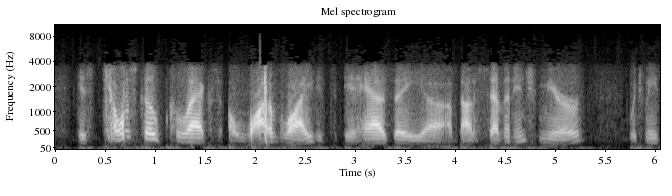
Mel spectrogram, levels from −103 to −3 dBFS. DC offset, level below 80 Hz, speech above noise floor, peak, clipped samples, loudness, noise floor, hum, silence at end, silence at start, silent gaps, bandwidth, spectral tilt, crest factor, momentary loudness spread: under 0.1%; -64 dBFS; 18 dB; 0 dBFS; under 0.1%; -22 LUFS; -41 dBFS; none; 0.05 s; 0.25 s; none; 4.2 kHz; -5.5 dB/octave; 22 dB; 18 LU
